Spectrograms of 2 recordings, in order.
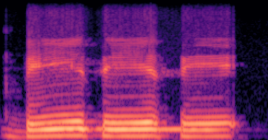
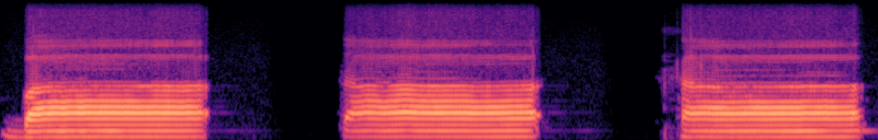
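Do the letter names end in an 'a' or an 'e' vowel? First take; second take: e vowel; a vowel. First: The letter names end in an 'e' vowel. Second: The letter names end in an 'a' vowel. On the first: The speaker calls it wrong. "बे ते से नहीं पढ़ेंगे, उर्दू की तरह नहीं पढ़ेंगे" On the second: The speaker calls it right. "अरबी की तरह पढ़ेंगे। ... ऐसे पढ़ा जाएगा"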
